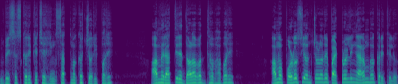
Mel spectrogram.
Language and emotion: Odia, fearful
